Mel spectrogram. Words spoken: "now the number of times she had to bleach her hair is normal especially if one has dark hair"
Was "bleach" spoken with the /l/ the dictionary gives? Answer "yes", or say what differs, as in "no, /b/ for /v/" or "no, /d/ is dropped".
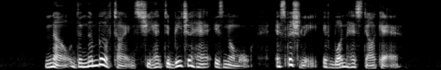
no, /l/ is dropped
